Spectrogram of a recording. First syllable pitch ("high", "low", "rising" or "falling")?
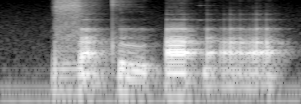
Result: high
